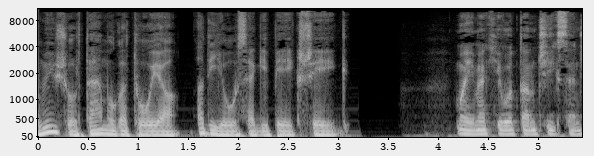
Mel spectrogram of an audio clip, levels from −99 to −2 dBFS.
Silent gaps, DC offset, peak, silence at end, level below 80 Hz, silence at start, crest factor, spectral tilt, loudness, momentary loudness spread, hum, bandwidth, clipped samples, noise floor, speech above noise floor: none; under 0.1%; -12 dBFS; 0 s; -32 dBFS; 0 s; 12 dB; -5.5 dB/octave; -24 LUFS; 4 LU; none; 11 kHz; under 0.1%; -62 dBFS; 39 dB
